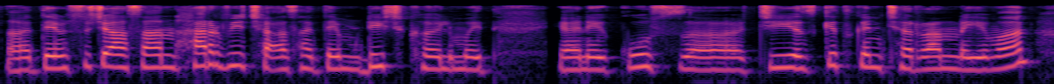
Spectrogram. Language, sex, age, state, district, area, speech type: Kashmiri, female, 30-45, Jammu and Kashmir, Baramulla, rural, spontaneous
